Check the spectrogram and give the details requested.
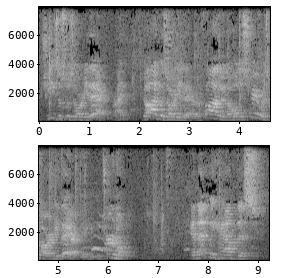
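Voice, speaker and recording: Echoey distant pastor, high bright voice. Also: male voice, noisy background. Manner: conversational preaching with frequent restarts and fillers. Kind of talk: sermon. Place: church sanctuary.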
